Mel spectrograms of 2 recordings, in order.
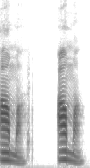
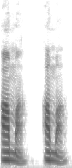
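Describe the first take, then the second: The two takes are said the same way.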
